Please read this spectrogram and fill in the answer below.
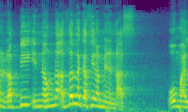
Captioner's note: Arabic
